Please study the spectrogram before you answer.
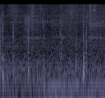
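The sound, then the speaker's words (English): Faint footsteps sound as people walk up the stairs of a bridge. A few soft, irregular thuds rise over a low, constant background rumble. “before you get to the top of the bridge, which we are walking up the stairs now.”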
